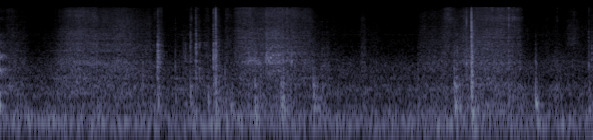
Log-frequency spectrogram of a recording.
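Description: Faint rustling and scraping of cardboard doll boxes being handled and shifted on a wooden shelf, with a few small taps.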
